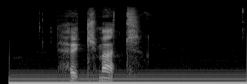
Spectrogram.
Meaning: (noun) 1. wisdom; knowledge 2. philosophy, theosophy, metaphysics; traditionally a broader and more Islamic category than فلسفه (falsafe), which referred only to Hellenistic philosophy
- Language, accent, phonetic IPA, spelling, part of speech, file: Persian, Iran, [hekʰʲ.mǽt̪ʰ], حکمت, noun / proper noun, Fa-حکمت.ogg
